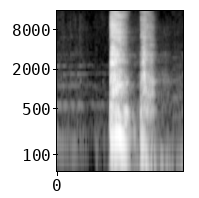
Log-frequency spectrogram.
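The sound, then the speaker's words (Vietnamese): A woman gives two dry coughs in quick succession, the first longer and louder, the second shorter and slightly weaker. They are harsh and breathy, with a faint steady hum beneath and no talking. “Bích Nguyệt phu nhân không ngừng ho khan”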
